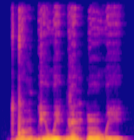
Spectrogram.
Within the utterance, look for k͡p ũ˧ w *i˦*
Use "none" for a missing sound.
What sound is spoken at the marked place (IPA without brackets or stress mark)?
i˨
